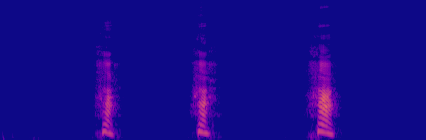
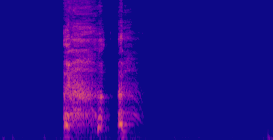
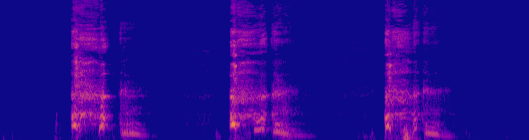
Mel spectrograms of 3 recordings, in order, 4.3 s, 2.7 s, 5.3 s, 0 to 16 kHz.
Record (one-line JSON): {"exhalation_length": "4.3 s", "exhalation_amplitude": 4979, "exhalation_signal_mean_std_ratio": 0.23, "cough_length": "2.7 s", "cough_amplitude": 6097, "cough_signal_mean_std_ratio": 0.34, "three_cough_length": "5.3 s", "three_cough_amplitude": 7209, "three_cough_signal_mean_std_ratio": 0.4, "survey_phase": "beta (2021-08-13 to 2022-03-07)", "age": "45-64", "gender": "Male", "wearing_mask": "No", "symptom_cough_any": true, "symptom_new_continuous_cough": true, "symptom_runny_or_blocked_nose": true, "symptom_sore_throat": true, "symptom_fatigue": true, "symptom_headache": true, "symptom_onset": "3 days", "smoker_status": "Ex-smoker", "respiratory_condition_asthma": false, "respiratory_condition_other": false, "recruitment_source": "Test and Trace", "submission_delay": "2 days", "covid_test_result": "Positive", "covid_test_method": "RT-qPCR", "covid_ct_value": 20.2, "covid_ct_gene": "N gene", "covid_ct_mean": 20.8, "covid_viral_load": "150000 copies/ml", "covid_viral_load_category": "Low viral load (10K-1M copies/ml)"}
